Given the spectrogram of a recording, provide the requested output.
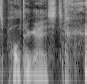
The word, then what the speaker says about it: poltergeist: Poster heist. I think there's a. It's like a soft G. It's like a high. – I got it. – I don't know. How do you pronounce poltergeist? – Poltergeist.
